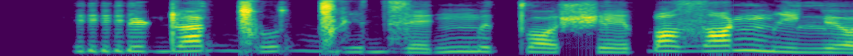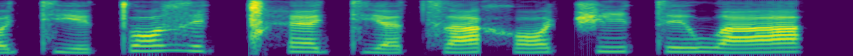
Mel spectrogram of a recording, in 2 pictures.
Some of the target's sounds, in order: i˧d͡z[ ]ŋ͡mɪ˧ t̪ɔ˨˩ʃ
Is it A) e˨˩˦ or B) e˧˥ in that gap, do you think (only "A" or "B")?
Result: A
